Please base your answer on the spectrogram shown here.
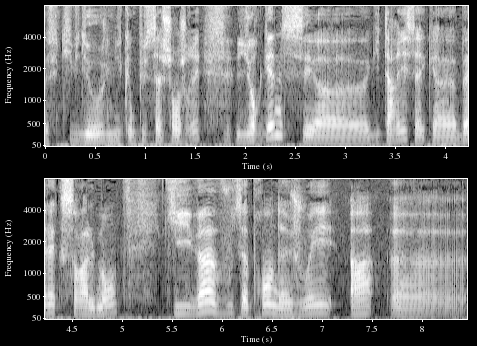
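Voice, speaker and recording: Brief: man streamer, casual rambling chat, mid pitch. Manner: rambling, hesitant, chatty.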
